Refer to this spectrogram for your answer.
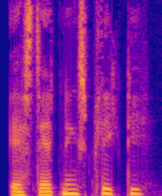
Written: erstatningspligtig

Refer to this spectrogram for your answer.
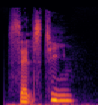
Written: salgsteam

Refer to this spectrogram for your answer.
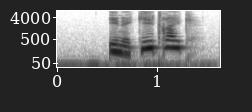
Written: energidrik

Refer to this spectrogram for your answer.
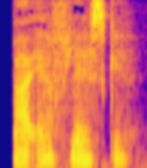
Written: bajerflaske

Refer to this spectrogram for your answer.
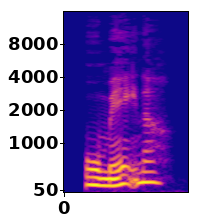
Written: omaner

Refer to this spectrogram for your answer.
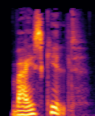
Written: vejskilt

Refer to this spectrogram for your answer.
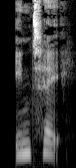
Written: indtag

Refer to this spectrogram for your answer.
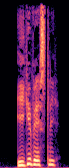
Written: ikkevestlig

